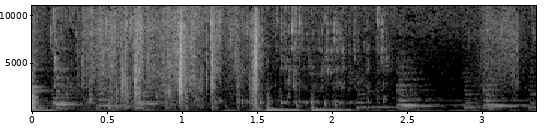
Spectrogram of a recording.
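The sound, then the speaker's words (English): Liquid poured into a glass: a few quick clinks, then low gurgling glugs, followed by a thin, rising tone as the glass fills. Moderately loud, with no talking. “Shall I pour us one?”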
